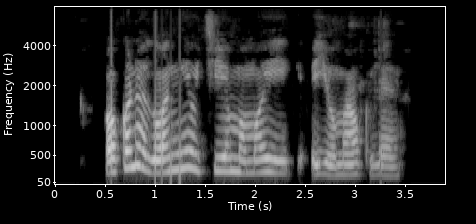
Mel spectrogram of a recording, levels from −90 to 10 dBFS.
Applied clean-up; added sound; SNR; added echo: none; none; none; none.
